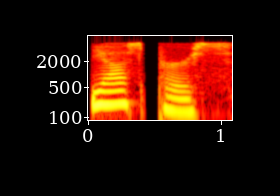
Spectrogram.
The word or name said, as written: Jaspers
